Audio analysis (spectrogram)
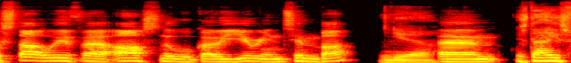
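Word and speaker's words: Jurriën: That is Urian. It is Urian Timber. I'm sure it is. It is. Yeah, but it's spelled with a J, isn't it?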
